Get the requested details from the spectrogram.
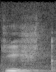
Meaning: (adjective) 1. right, correct 2. true 3. precise, exact 4. accurate; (noun) truth
- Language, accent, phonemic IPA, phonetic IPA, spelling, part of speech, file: Armenian, Eastern Armenian, /t͡ʃiʃt/, [t͡ʃiʃt], ճիշտ, adjective / noun, Hy-ճիշտ.ogg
